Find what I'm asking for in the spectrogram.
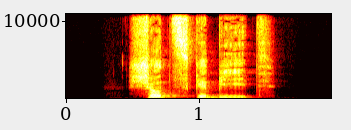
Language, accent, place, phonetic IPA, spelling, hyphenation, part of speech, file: German, Germany, Berlin, [ˈʃʊt͡sɡəˌbiːt], Schutzgebiet, Schutz‧ge‧biet, noun, De-Schutzgebiet.ogg
- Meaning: 1. protectorate, dependency 2. sanctuary, reserve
